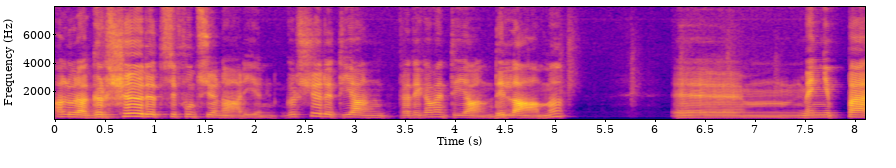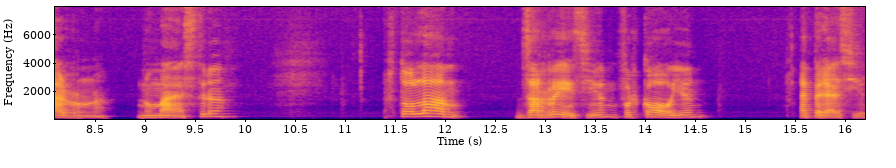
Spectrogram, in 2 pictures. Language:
Arbëreshë Albanian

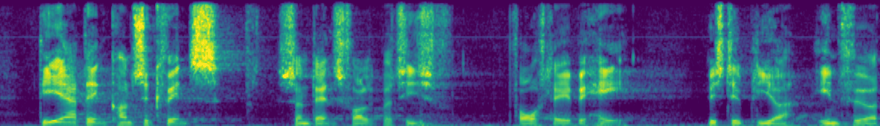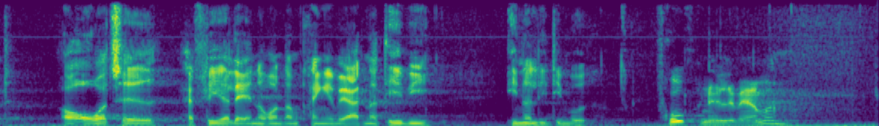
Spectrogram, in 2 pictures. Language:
Danish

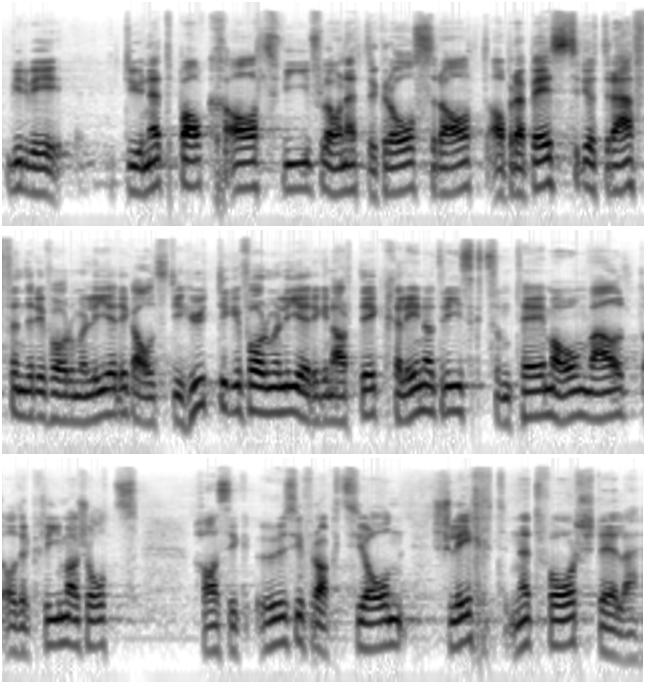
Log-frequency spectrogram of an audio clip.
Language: Swiss German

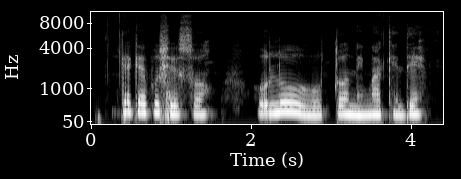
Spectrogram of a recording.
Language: Yoruba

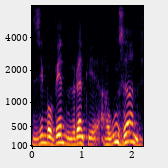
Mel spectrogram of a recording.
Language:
Portuguese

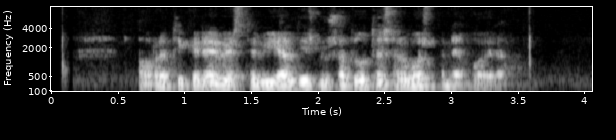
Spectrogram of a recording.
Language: Basque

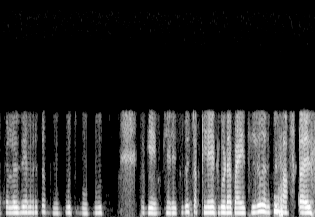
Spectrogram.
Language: Odia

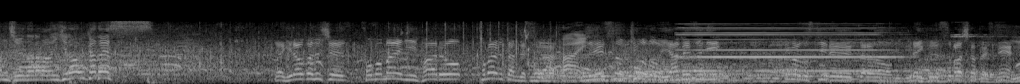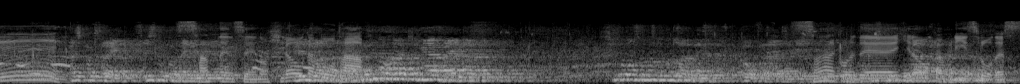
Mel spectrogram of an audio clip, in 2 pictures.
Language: Japanese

